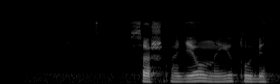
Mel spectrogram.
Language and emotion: Russian, neutral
